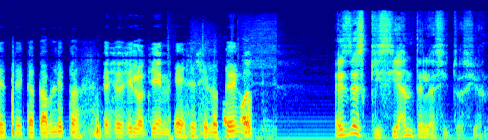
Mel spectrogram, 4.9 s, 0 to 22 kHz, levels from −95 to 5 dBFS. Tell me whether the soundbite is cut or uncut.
uncut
